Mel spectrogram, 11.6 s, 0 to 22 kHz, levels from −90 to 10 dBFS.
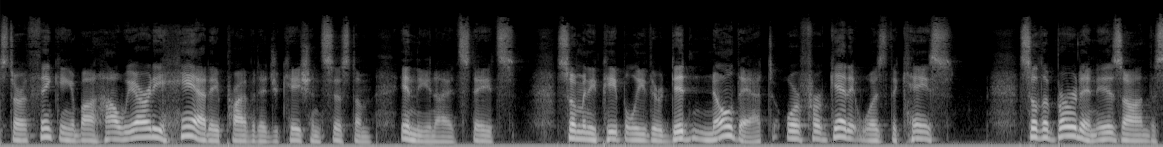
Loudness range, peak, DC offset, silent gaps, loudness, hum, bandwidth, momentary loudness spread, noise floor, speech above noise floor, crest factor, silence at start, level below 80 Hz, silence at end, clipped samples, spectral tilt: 4 LU; -6 dBFS; 2%; none; -22 LUFS; none; 13.5 kHz; 11 LU; -49 dBFS; 27 dB; 16 dB; 0 s; -50 dBFS; 0 s; under 0.1%; -6.5 dB/octave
